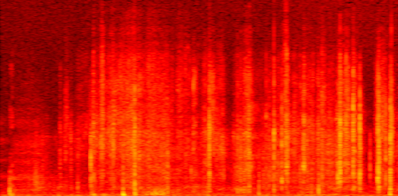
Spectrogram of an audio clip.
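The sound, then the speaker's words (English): Paper notes being crumpled up, a steady run of crisp crinkles and sharp crackling bursts for several seconds, fairly loud and uneven in rhythm, with no voices. “I didn't know you could crumple digital notes.”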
